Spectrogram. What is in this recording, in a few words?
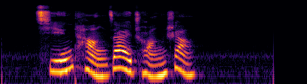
Mandarin Chinese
